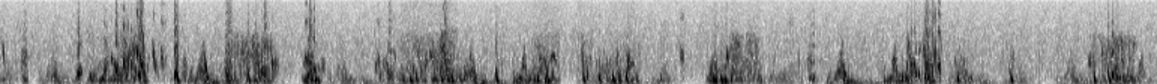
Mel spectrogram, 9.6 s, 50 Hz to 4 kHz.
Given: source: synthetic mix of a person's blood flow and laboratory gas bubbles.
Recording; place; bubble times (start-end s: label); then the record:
Doppler ultrasound of blood flow; precordium
0.00-0.07 s: bubbles
0.16-0.26 s: bubbles
0.62-1.59 s: bubbles
1.85-2.35 s: bubbles
2.50-2.71 s: bubbles
3.11-3.30 s: bubbles
3.32-3.91 s: bubbles
4.10-4.19 s: bubbles
4.42-4.69 s: bubbles
4.81-5.35 s: bubbles
5.66-5.71 s: bubbles
5.88-6.37 s: bubbles
6.55-6.87 s: bubbles
7.48-7.88 s: bubbles
7.95-8.03 s: bubbles
8.39-8.47 s: bubbles
9.05-9.47 s: bubbles
From the record:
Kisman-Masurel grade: 243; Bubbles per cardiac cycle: several, 3 to 8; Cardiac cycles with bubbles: 100%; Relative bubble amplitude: loud (0.450 to 0.775); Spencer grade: 3 (all of the cardiac periods contain showers or single bubble signals, but not dominating or overriding the cardiac motion signals); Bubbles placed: only in the low amplitude regions of the cardiac cycle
